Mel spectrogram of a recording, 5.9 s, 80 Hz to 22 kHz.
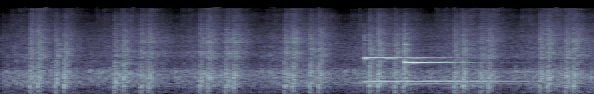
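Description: A down train rolls into platform 3 of a station, its wheels clacking over rail joints in a steady rhythm before shrill, sustained brake squeals rise as it slows. No one speaks.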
